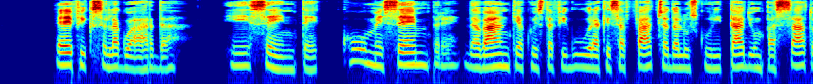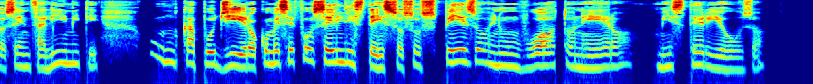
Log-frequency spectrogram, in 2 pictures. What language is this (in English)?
Italian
